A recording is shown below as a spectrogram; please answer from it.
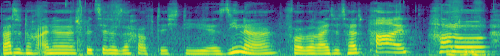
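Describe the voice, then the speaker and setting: A normal speaking voice from a woman, medium-pitched and fairly slow. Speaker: student radio host. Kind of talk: interview.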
